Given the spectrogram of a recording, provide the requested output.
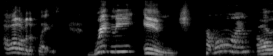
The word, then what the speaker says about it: Inge: So it's Inge, as in binge, as she said.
